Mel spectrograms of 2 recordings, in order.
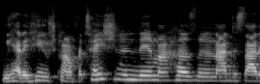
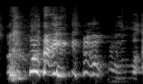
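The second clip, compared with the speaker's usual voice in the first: big high burst of real laughter; loud, high cackle of real laughter; 10 dB louder than usual. Real, not acted. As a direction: let a loud laugh explode.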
